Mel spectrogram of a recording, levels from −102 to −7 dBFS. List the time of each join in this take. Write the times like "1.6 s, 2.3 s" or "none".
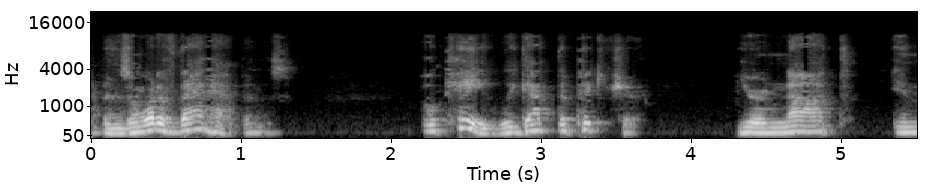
none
